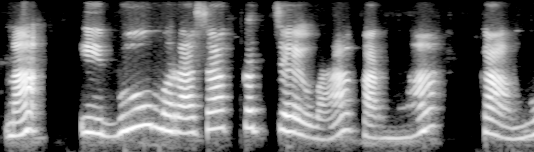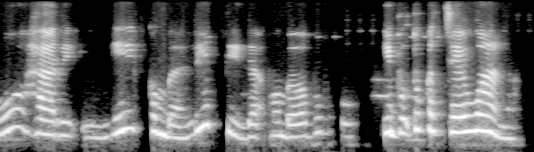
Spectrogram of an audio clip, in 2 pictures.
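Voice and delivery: slow, clear disappointed mother; firm and deliberate, never shouting; calm but firm mother's reproach; firm, not loud. Shown as a demonstration. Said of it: "Contohnya tegas adalah".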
